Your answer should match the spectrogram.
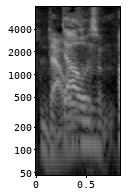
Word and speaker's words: Taoism: In order, or actually, they'd even kind of say the T as a silent and almost pronounce it with a D, Taoism.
